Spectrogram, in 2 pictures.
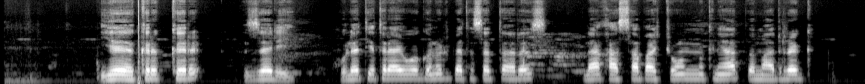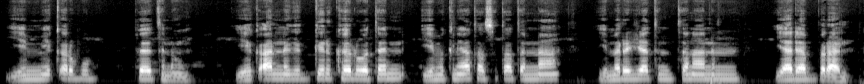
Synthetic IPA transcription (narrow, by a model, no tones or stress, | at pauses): jɛkʰɨɾɨkːɨɾ | zəd̪e̞ | hulət̪ːjɛt̪ʰələjajːuwɔɡəno̞t͡ʃːbət̪ʰəsət̪ʼːəɾəslajhasːaβat͡ʃːɛwnmɨknijat̪̚bəmad̪ɾəɡ | jɛmːikʼəɾbu | b̥ːət̪nəw | jɛkʼa̰lnɨɡɨɡːɨɾkʰəhɨlot̪ʰənjɛmɨknijat̪asət̪ʼat̪ʼɨnːa | jɛməɾəd͡ʒat̪ʰɨnt̪ʰənanɨm | jad̪abːɨɾal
